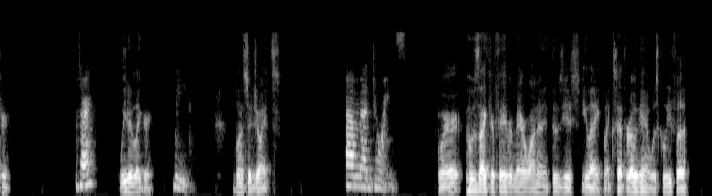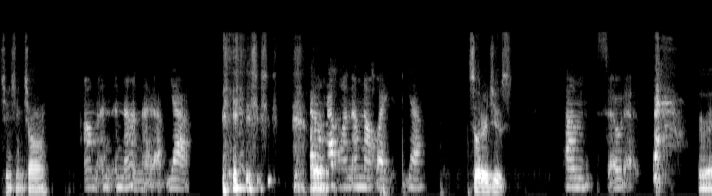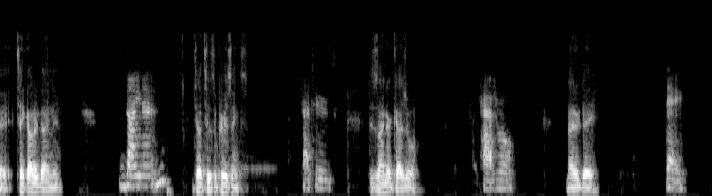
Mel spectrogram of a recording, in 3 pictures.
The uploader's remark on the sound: full zoom interview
